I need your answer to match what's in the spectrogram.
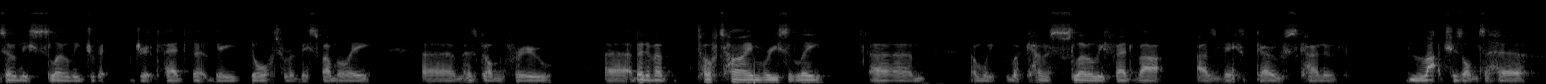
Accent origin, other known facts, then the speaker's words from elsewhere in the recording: Yorkshire and the Humber, United Kingdom; also born or lived in North West England; now in Wagga Wagga, Australia; So I'm from Yorkshire and near Manchester originally. So only been in Wagga now for 3 months. So still kind of new to the area.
